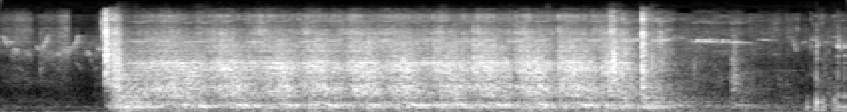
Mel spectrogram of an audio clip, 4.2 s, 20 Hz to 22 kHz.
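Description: A Massey Ferguson 40 tractor engine cranks and catches at about half a second, then runs loudly and steadily for nearly three seconds before cutting out abruptly, followed by a brief knock.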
